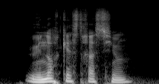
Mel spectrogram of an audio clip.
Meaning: orchestration
- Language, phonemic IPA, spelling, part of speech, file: French, /ɔʁ.kɛs.tʁa.sjɔ̃/, orchestration, noun, Fr-orchestration.ogg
